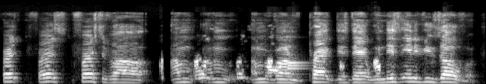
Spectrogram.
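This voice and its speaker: Male host, slightly high voice, eager and rambling. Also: moderate pace, a bit bright, slight background noise. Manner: enthusiastic, rambling, heavy fillers and repeats. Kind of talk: casual interview.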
